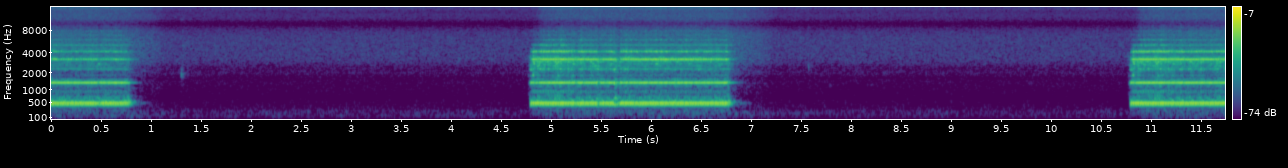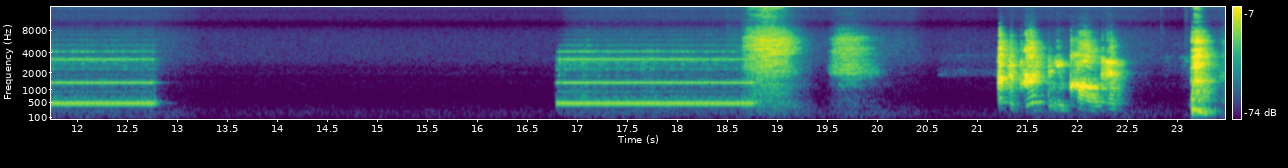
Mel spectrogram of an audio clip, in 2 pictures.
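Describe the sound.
Ringback tone of an unanswered telephone call: four long, even tones of about two seconds each, separated by roughly four seconds of silence, followed by short bursts of voice and noise at the end.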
